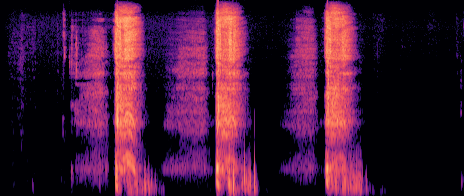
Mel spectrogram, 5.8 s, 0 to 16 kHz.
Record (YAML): three_cough_length: 5.8 s
three_cough_amplitude: 32768
three_cough_signal_mean_std_ratio: 0.28
survey_phase: beta (2021-08-13 to 2022-03-07)
age: 45-64
gender: Male
wearing_mask: 'No'
symptom_runny_or_blocked_nose: true
smoker_status: Ex-smoker
respiratory_condition_asthma: false
respiratory_condition_other: false
recruitment_source: REACT
submission_delay: 2 days
covid_test_result: Negative
covid_test_method: RT-qPCR
influenza_a_test_result: Negative
influenza_b_test_result: Negative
